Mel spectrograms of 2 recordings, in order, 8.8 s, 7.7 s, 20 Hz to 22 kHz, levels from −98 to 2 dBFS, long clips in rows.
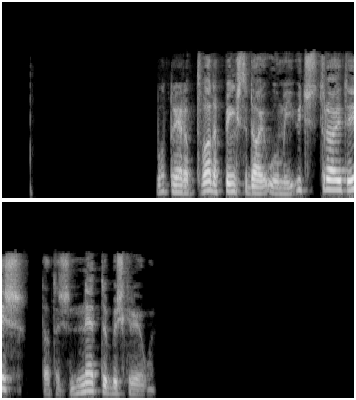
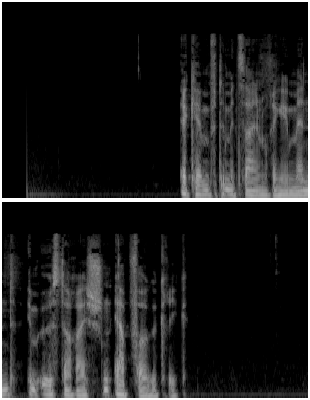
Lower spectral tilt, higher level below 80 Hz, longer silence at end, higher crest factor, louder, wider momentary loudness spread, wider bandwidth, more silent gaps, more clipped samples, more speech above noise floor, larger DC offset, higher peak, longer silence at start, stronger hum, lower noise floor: about the same, -3.5 dB/octave vs -4.5 dB/octave; second, -64 dBFS vs -48 dBFS; first, 2.55 s vs 1.55 s; about the same, 20 dB vs 24 dB; first, -19 LUFS vs -37 LUFS; first, 18 LU vs 8 LU; second, 8 kHz vs 11.5 kHz; first, 4.73-4.90 s vs none; neither; first, over 71 dB vs 50 dB; neither; first, -2 dBFS vs -16 dBFS; second, 1.95 s vs 2.25 s; neither; about the same, under -90 dBFS vs -87 dBFS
